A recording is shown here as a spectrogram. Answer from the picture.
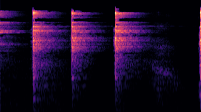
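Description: A metal fork and spoon tapped together in a steady rhythm: three bright, sharp clinks in the first second and a half, evenly spaced, keeping the beat of the rhyme.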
